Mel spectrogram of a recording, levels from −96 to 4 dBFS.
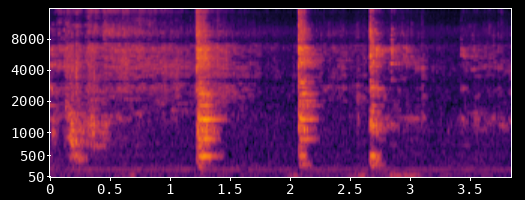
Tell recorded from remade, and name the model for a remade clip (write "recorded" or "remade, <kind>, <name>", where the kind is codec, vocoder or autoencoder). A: recorded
